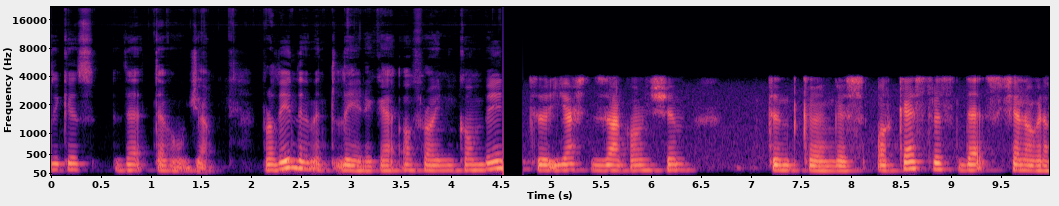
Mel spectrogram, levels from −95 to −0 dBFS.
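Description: Speech, with a clear break at 4.51 s. There the sound drops out for 200 ms. It returns dull and boxy, with nothing above 3.8 kHz. The level changes by about 5 dB, and a new background noise sits about 30 dB under the speech. This lasts to the end. The narrow band, new tone and fresh noise floor point to an input switched to a poorer device, likely a headset's call profile or a lesser microphone.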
